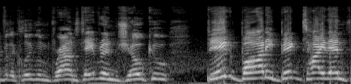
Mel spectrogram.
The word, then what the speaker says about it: Njoku: David Njoku.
